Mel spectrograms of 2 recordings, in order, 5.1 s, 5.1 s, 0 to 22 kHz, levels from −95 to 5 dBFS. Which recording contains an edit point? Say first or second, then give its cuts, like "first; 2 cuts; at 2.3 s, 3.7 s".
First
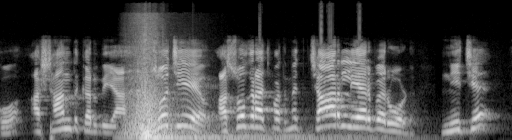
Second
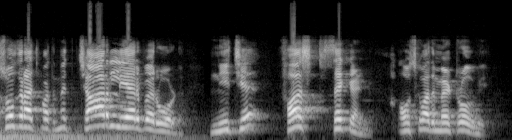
first; 1 cut; at 1.4 s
